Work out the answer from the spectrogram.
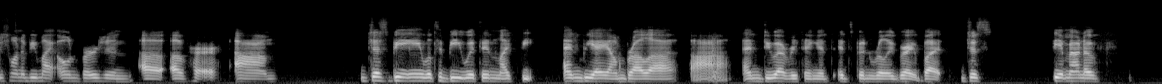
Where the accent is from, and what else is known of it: Hamilton, Ontario, Canada; born or raised there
